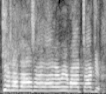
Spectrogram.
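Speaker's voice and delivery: dad ordering his daughter inside, angry and loud; angry dad command. Retold or imitated. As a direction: snap it like a furious dad.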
